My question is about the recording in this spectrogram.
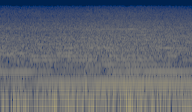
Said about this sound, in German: Ah, da höre ich auch das Sägen. Wunderbar. Naja, live aus draußen. Köln.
